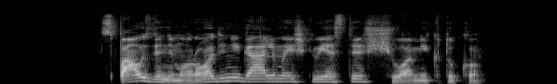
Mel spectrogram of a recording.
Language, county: Lithuanian, Kaunas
